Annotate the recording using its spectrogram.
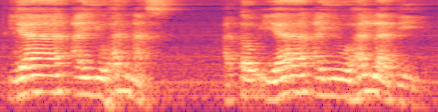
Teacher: Setelah itu dia ada alif sai dan ada bendera setelah itu maka dibaca panjang 2 setengah alif atau lima harakat. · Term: mad jaiz munfasil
